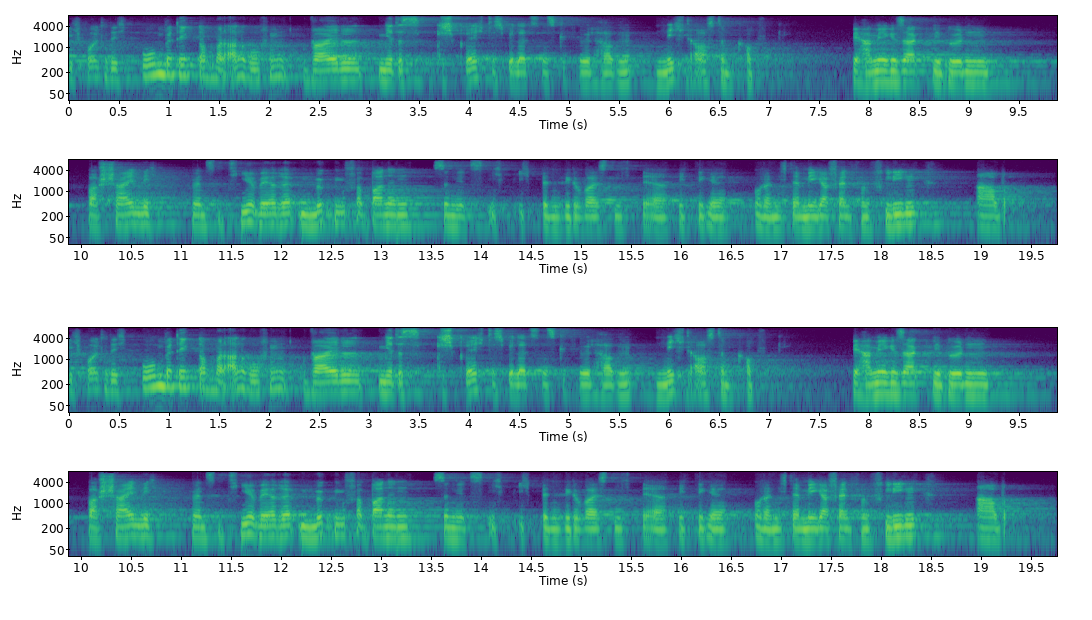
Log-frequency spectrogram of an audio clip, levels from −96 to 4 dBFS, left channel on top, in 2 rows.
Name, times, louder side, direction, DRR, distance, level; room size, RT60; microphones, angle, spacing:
voice 1, 0.0-6.9 7.8-9.2 10.1-10.8 11.1-11.3 11.6-15.9 16.2-16.5 16.7-18.5 19.0-19.3, right 1 dB, 10° right, 11 dB, 0.6 m, -23 dB
27.0 x 15.5 x 9.7 m, 2.6 s
head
